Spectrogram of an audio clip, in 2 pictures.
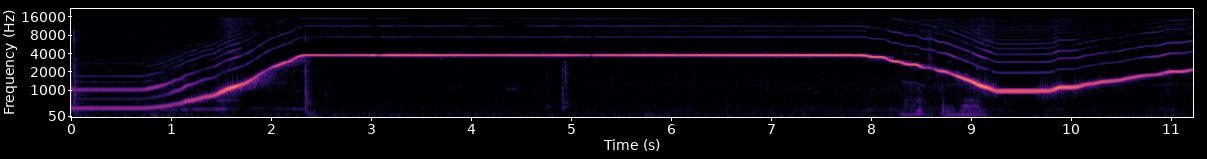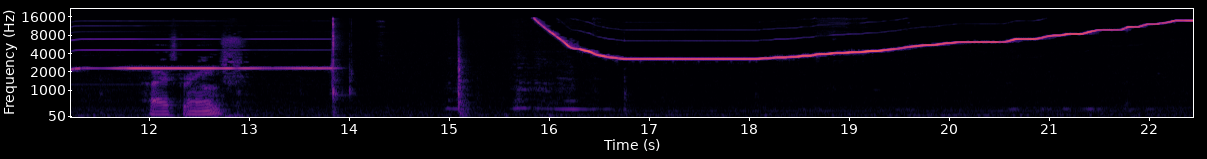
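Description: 1943 HP 200A audio oscillator's sine tone played through a loudspeaker, swept by hand across its frequency dial. It climbs from a low hum to a high whistle and holds, dips and rises again to a middling whistle, cuts out for about two seconds, then comes back falling from very high and climbs in small steps to a very high pitch near the end.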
